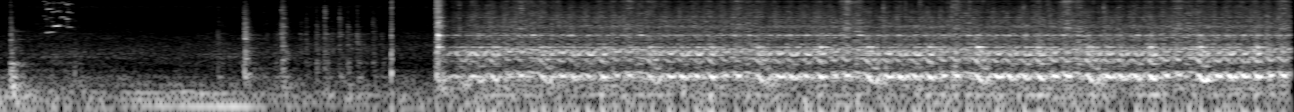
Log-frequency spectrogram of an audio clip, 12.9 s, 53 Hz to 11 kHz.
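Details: 1971 Chevrolet C40 truck after carb cleaning: the starter churns steadily at about four beats a second but the engine never fires. Crank, no-start.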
